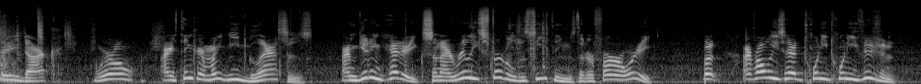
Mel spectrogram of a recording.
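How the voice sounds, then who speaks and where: A man uses a put-on character voice, pitched high with very wide pitch swings and a fairly quick pace. Clear background noise runs underneath. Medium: comedy sketch. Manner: hesitant.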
